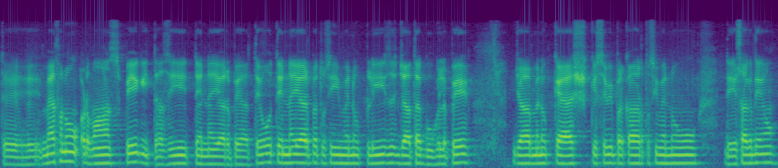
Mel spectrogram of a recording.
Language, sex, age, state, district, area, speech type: Punjabi, male, 60+, Punjab, Shaheed Bhagat Singh Nagar, rural, spontaneous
